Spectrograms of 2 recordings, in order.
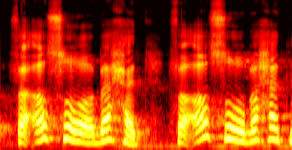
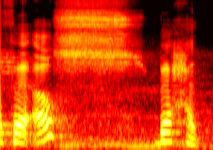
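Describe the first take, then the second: First: فأصبحت with a bounce on the ص; wrong qalqala. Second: فأصبحت slow, the ص held without echo; correct reading. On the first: Teacher imitating a mistake. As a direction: echo the ص in فأصبحت. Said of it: "ما ينفعش أقلقل الصاد". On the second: Teacher modelling the correct recitation. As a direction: say فأصبحت slowly and smoothly. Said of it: "هي". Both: Shown as a demonstration.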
